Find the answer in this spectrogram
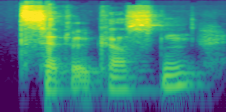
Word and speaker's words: Zettelkasten: It's Zettelkasten, and the clue is to, if the target audience is English or American speaking, the clue is to treat this as if there was a T leading the word. So you have a tongue T sound at the beginning, which usually with a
